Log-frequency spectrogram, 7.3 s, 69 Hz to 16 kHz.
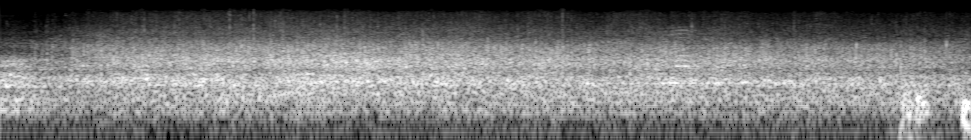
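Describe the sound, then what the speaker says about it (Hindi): Sustained crowd applause from an audience at an Indian Independence 75th anniversary celebration, dense and steady throughout with a broad hiss-like texture, carrying on without a break. "तालियों के साथ।"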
